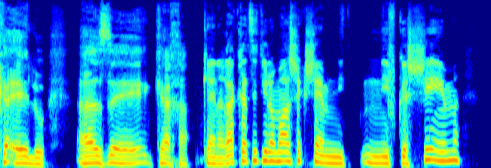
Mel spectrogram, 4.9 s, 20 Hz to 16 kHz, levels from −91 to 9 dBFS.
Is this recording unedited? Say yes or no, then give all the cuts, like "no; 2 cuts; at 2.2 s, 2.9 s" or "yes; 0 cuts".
no; 1 cut; at 1.9 s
